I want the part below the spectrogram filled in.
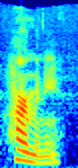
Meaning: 1. Agreement or accord 2. A pleasing combination of elements, or arrangement of sounds 3. The academic study of chords 4. Two or more notes played simultaneously to produce a chord
- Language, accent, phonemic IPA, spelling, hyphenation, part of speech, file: English, US, /ˈhɑ̟ɹ.mə.ni/, harmony, har‧mon‧y, noun, En-us-harmony.ogg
